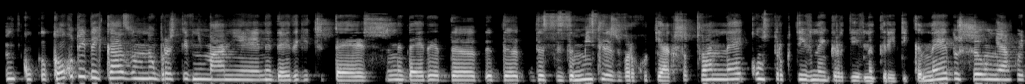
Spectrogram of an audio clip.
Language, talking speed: Bulgarian, 205 wpm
